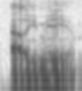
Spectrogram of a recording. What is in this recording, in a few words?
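"aluminium", Australian English; pronunciations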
